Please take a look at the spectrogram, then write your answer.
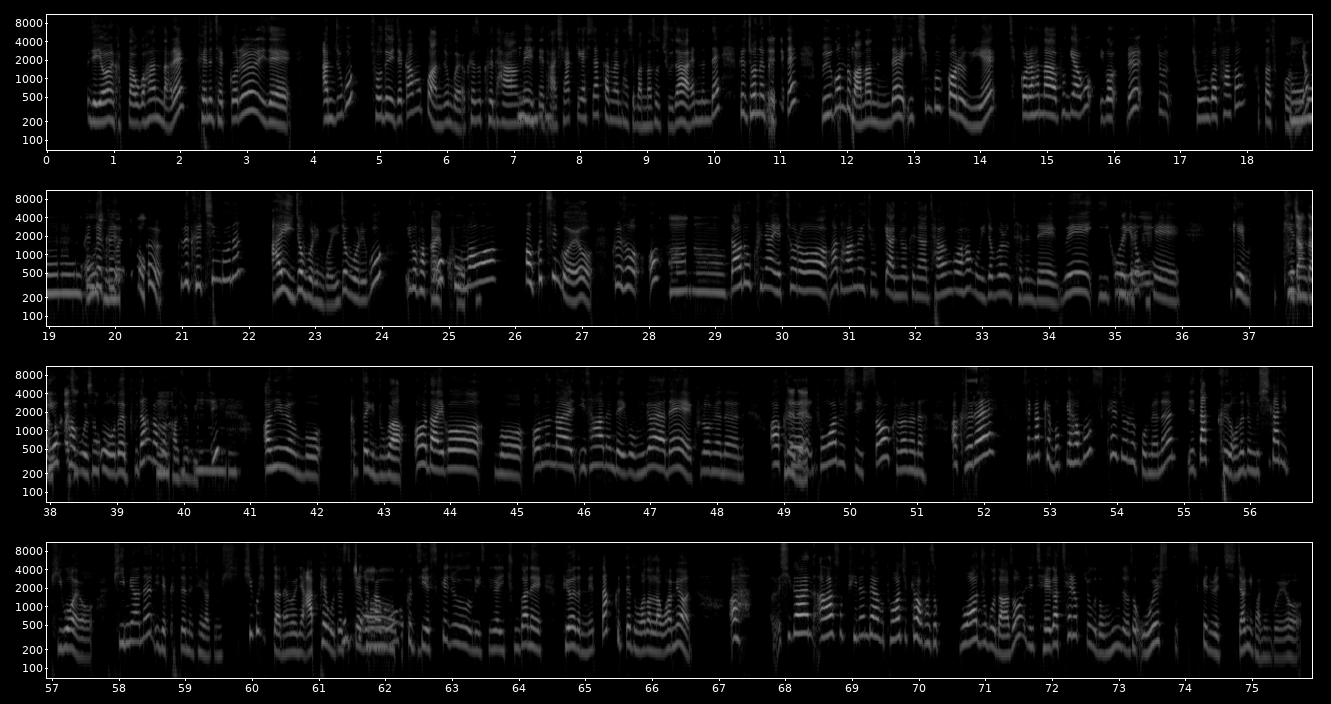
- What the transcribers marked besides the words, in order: other background noise
- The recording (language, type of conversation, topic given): Korean, advice, 감정 소진 없이 원치 않는 조언을 정중히 거절하려면 어떻게 말해야 할까요?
